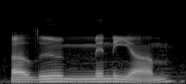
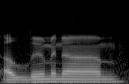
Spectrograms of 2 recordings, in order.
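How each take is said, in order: First: It is said the British way, five syllables. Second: It is said the American way, four syllables.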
